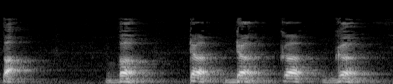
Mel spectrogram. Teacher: Air stream पूरा बंद कर देते हैं बाहर निकलने के पहले और एकदम से खोल देते हैं, जैसा लगता है जैसे कोई फटाका ब्लास्ट हुआ, विस्फोटक, स्फोटक साउंड, विस्फोट है ना। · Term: प्लोजिव्स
